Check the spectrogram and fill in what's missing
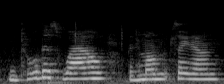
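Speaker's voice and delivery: ordinary delivery, nothing marked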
